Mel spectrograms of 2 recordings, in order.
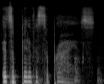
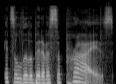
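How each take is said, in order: First: Hushed whisper; whispered aside. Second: Said in the usual way. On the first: Real, not acted. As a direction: whisper it like a secret. Repeats it as a secret whisper.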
